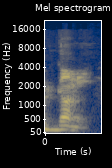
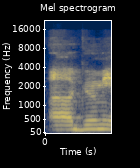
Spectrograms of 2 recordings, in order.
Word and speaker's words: Gumi: Is it Gumi or Gummy? I always say Gumi because that's how with I in the Japanese is pronounced.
